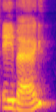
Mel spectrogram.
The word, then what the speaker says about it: ABAG: the association of bay area governments and its pronounced abag and one of abeg's responsibilities to develop a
